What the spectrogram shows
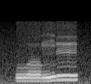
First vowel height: mid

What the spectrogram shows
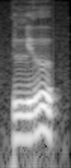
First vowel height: high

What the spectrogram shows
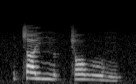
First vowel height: low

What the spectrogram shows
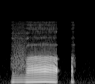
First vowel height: low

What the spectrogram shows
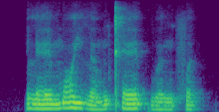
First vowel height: mid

